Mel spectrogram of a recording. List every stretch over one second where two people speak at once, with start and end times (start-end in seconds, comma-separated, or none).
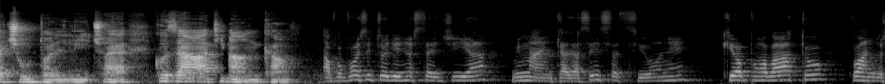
none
